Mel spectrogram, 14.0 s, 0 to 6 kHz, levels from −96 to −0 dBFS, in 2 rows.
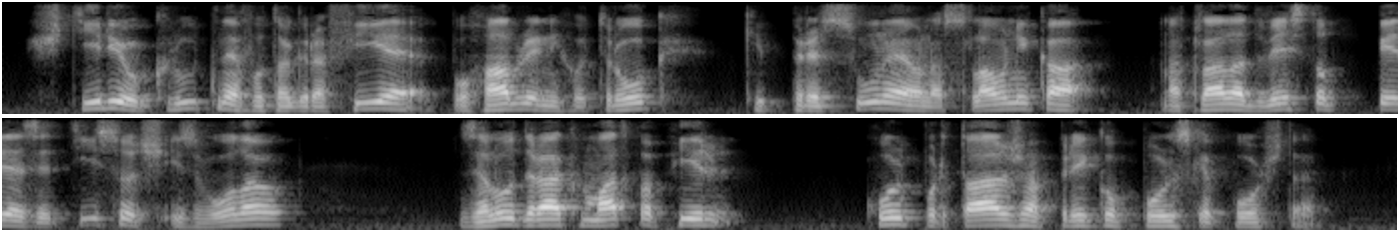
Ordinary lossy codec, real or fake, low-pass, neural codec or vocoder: none; fake; 5.4 kHz; codec, 16 kHz, 2 kbps, X-Codec, WavLM features, trained on Multilingual LibriSpeech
